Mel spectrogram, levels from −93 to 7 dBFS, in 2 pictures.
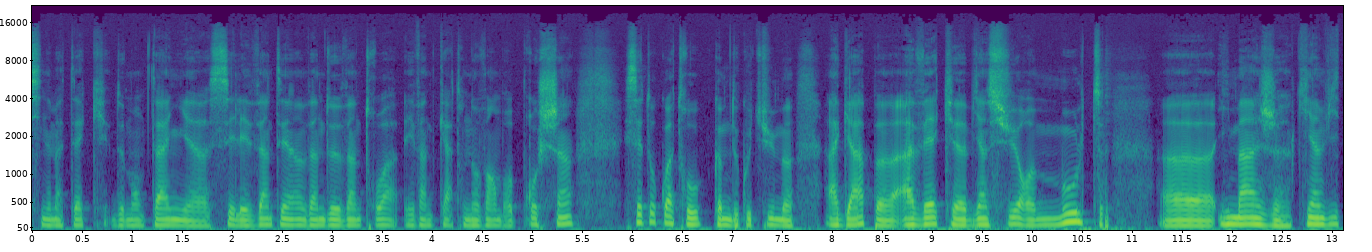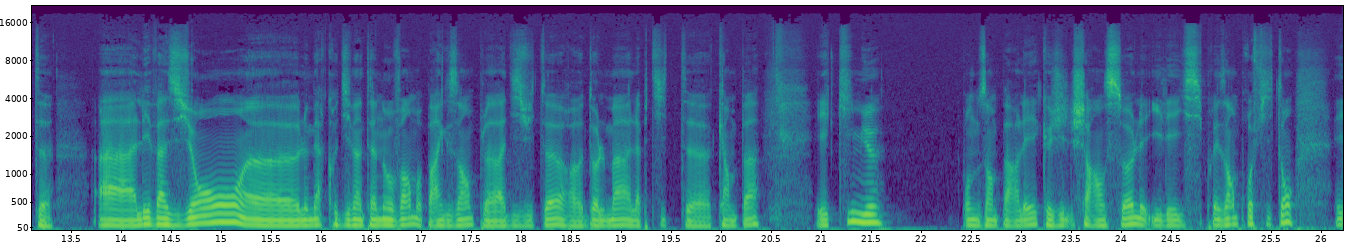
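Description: Short concealed packet loss occurs six times: at 2.59–2.63 s, 5.61–5.65 s, 7.29–7.32 s, 8.24–8.28 s, 10.70–10.76 s and 20.30–20.34 s. Each time about 20 ms of audio (40 ms at 10.70 s) failed to reach the decoder in time. The receiver extrapolated from the preceding sound and then cross-faded back into the real signal, leaving a brief smear or wobble.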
